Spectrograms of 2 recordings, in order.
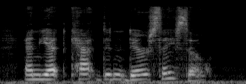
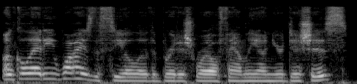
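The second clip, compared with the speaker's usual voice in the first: usual speaking voice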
